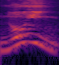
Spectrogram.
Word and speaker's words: Neun: のことを意味するノインと読むそうです。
